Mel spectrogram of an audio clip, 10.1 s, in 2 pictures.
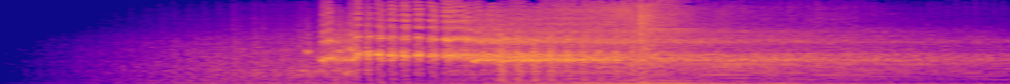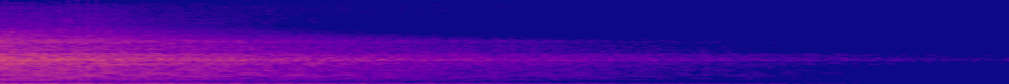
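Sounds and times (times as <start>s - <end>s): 
stutter hit: 1.5s - 4.2s.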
